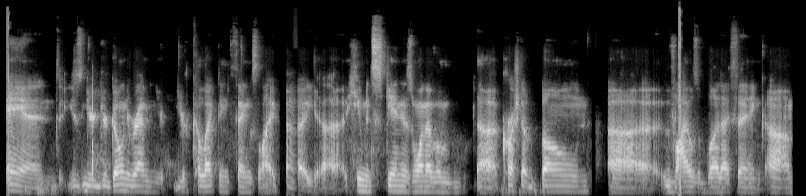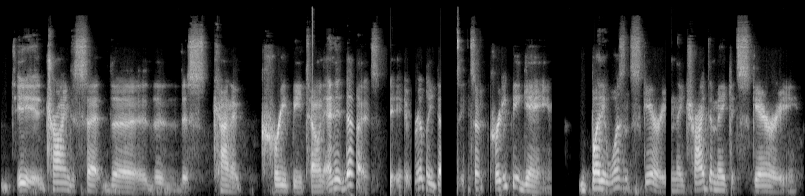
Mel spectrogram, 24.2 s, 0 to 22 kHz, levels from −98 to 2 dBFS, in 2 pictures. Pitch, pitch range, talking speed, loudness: 110 Hz, 105-130 Hz, 155 wpm, -19 LUFS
